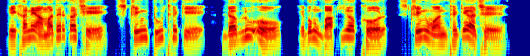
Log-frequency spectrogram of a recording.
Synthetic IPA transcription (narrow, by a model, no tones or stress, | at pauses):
ekʰaneamad̪eɾkat͡ɕʰe | sʈɾiŋʈut̪ʰeke | ɖəbluo | eboŋbakiɔkʰːoɾ | sʈɾiŋwant̪ʰekeat͡ɕʰe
